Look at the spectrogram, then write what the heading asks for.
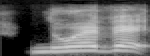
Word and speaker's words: nueve: is ah this is why it's important not to to pronounce the number with a smile at the end nueve has a smile at the end right nueve is nine but nuevo is new as in never been worn okay okay but because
